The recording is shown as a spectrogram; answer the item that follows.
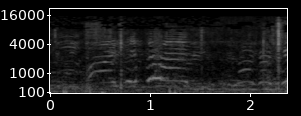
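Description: Players' voices calling out across a football pitch, faint and distant, with higher voices overlapping.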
